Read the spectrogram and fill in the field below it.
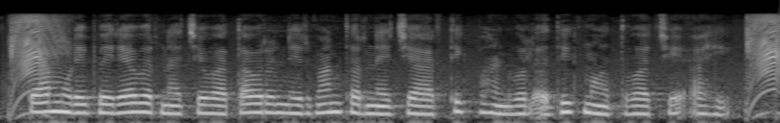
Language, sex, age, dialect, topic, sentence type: Marathi, female, 36-40, Varhadi, banking, statement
